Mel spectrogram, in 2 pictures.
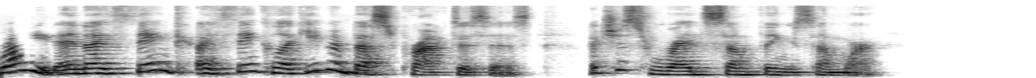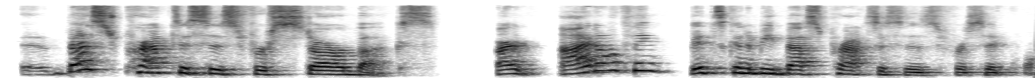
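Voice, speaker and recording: The voice is loud and energetic, with vocal fry. Its pitch swings very widely at a moderate pace. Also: woman, medium pitch for a woman. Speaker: company CEO. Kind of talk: interview. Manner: animated.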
